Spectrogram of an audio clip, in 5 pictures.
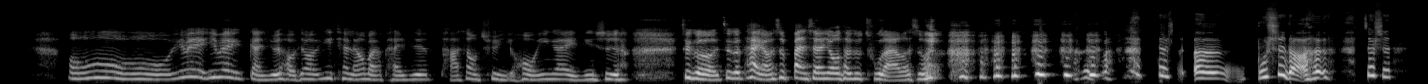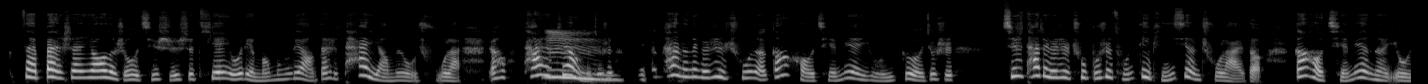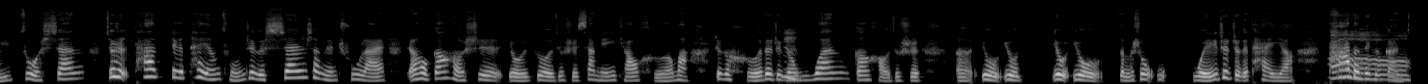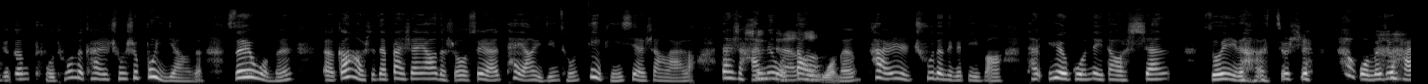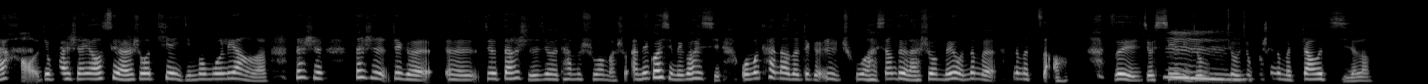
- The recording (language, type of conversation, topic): Chinese, podcast, 你会如何形容站在山顶看日出时的感受？
- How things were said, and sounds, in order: chuckle; laugh; other noise; laugh; laughing while speaking: "所以呢，就是"; laugh; laughing while speaking: "没关系"; laughing while speaking: "日出啊，相对来说没有那么 那么早"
